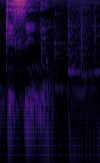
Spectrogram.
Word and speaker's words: disegno: Ini saya coba cek, ternyata pronunciation yang benar itu disegno.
